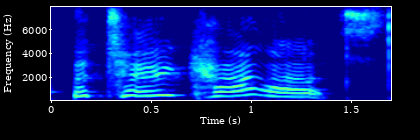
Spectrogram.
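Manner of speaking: high, slow, breathless delight at the cats; delighted gasp. Acted. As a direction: gasp and stretch it out in wonder.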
